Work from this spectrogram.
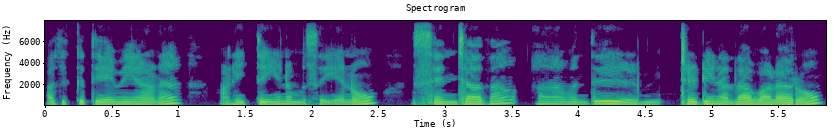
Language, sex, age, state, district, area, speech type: Tamil, female, 18-30, Tamil Nadu, Tiruvarur, rural, spontaneous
